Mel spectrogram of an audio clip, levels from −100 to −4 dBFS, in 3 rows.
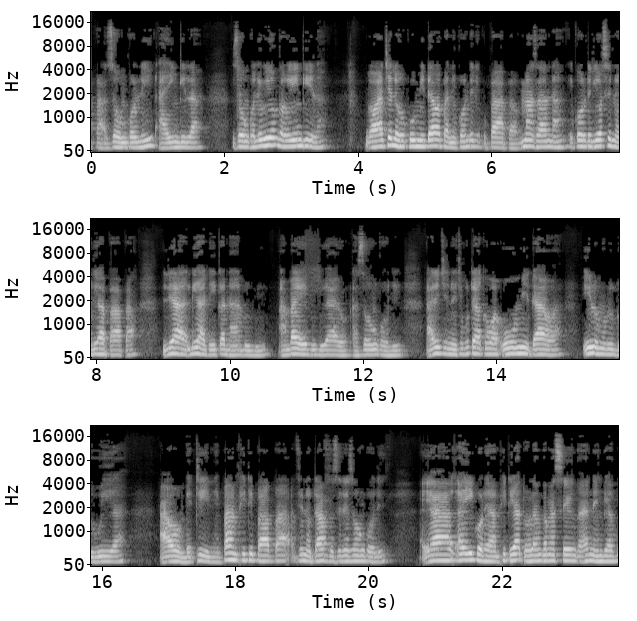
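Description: Nothing stood out on listening to this speech recording.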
